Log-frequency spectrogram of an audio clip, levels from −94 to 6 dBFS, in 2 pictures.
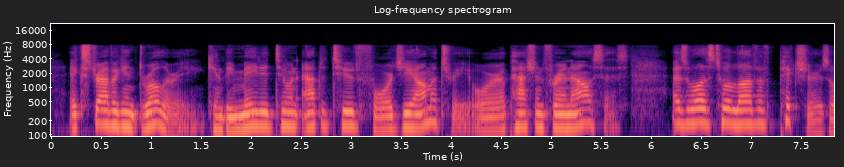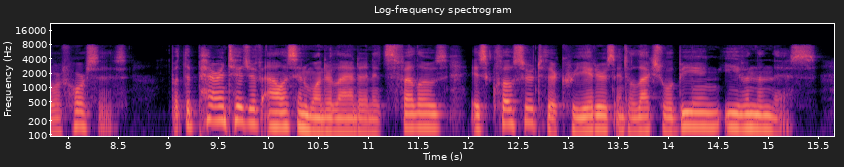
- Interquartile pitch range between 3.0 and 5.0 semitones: Yes, average, 3.9 semitones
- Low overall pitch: No, medium, 145 Hz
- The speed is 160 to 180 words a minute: Yes, average, 175 wpm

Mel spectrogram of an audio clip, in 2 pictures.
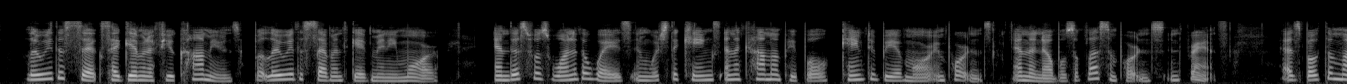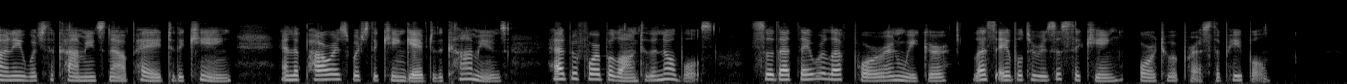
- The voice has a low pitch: No, high, 200 Hz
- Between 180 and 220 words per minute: Yes, average, 200 wpm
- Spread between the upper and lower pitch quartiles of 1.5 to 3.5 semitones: No, average, 4.6 semitones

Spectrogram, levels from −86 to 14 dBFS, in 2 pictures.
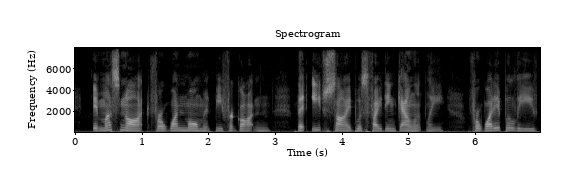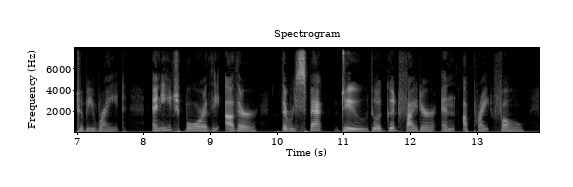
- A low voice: No, medium, 180 Hz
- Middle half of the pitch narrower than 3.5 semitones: Yes, average, 2.8 semitones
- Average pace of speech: Yes, average, 150 wpm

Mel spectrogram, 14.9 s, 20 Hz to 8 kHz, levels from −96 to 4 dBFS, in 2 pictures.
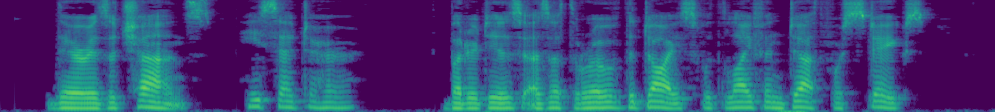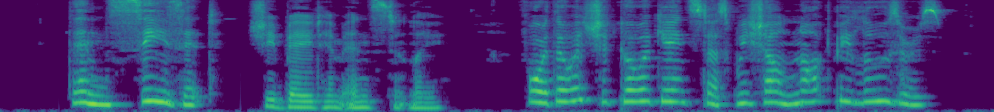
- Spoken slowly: No, average, 170 wpm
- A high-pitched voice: No, medium, 160 Hz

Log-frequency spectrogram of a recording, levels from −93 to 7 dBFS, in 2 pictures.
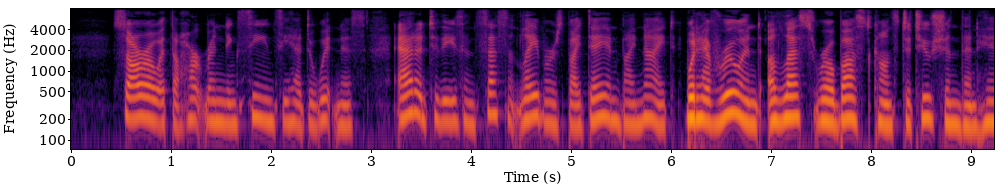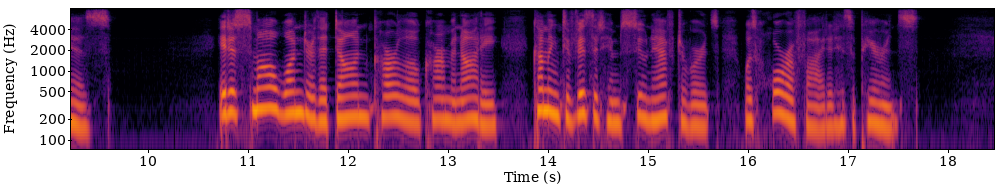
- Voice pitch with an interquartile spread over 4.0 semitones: No, average, 3.6 semitones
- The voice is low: No, high, 190 Hz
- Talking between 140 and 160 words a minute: Yes, average, 155 wpm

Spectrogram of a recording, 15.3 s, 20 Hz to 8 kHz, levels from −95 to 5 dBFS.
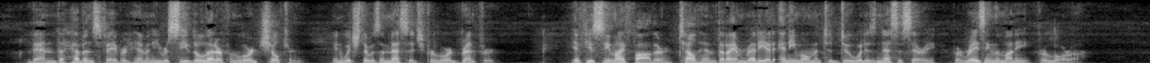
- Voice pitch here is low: Yes, very low, 90 Hz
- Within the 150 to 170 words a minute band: No, average, 185 wpm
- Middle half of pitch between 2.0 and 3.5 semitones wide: No, average, 5.1 semitones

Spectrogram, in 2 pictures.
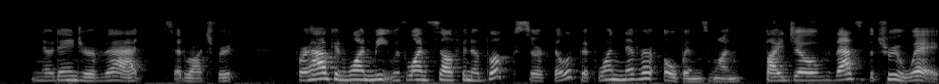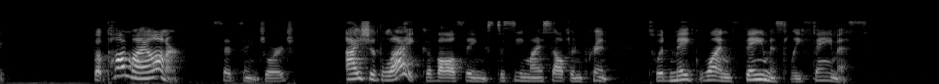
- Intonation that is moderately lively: No, wide, 5.8 semitones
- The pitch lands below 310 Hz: Yes, medium, 185 Hz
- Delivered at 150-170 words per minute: Yes, average, 165 wpm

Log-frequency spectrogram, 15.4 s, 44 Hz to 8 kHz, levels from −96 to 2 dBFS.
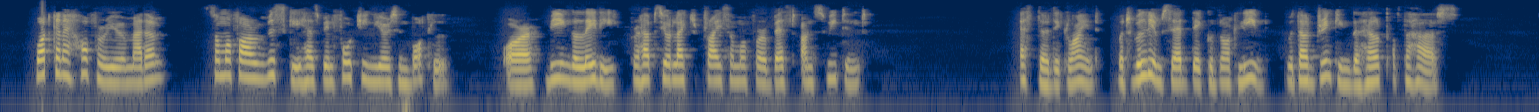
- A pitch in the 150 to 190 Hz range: Yes, medium, 185 Hz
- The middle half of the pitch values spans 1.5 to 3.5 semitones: Yes, average, 3.0 semitones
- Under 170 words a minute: No, average, 180 wpm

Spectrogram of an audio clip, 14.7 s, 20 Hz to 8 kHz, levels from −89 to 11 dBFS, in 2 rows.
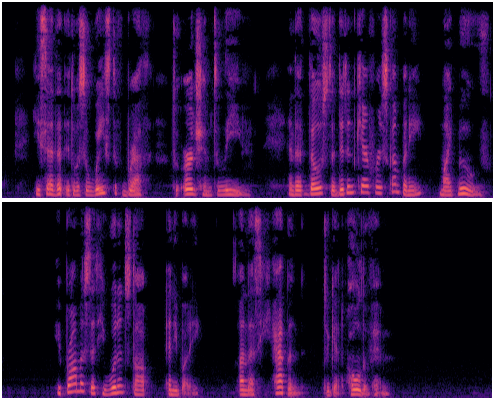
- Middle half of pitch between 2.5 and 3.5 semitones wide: No, average, 4.8 semitones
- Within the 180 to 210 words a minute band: No, average, 165 wpm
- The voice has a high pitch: Yes, high, 205 Hz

